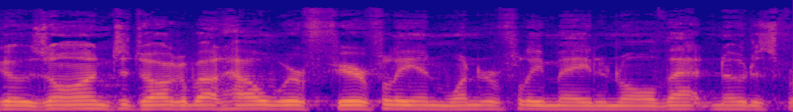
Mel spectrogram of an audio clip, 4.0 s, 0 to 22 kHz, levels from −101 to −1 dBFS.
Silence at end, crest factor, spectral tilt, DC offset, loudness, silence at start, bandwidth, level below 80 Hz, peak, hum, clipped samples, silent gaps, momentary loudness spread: 0 s; 16 dB; -5.5 dB/octave; under 0.1%; -37 LUFS; 0 s; 16 kHz; -84 dBFS; -20 dBFS; none; under 0.1%; none; 5 LU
